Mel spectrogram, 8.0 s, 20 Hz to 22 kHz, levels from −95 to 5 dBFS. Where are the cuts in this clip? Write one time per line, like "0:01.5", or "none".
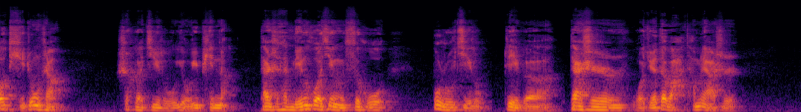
0:04.9
0:05.6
